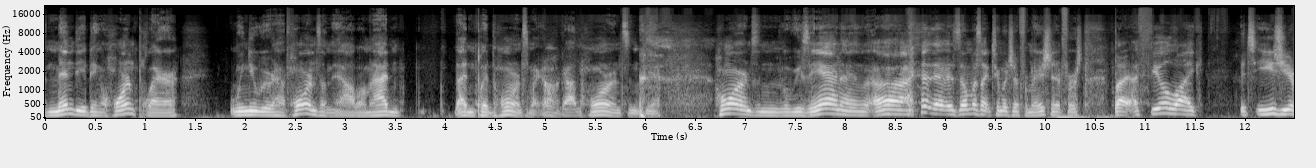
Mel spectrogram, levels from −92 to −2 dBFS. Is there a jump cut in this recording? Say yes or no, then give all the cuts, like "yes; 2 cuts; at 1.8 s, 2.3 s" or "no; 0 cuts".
no; 0 cuts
